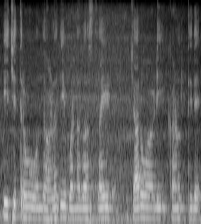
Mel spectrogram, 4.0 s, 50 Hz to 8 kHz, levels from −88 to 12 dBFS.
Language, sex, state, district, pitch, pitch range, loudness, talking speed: Kannada, male, Karnataka, Bangalore, 140 Hz, 135-145 Hz, -15 LUFS, 135 wpm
